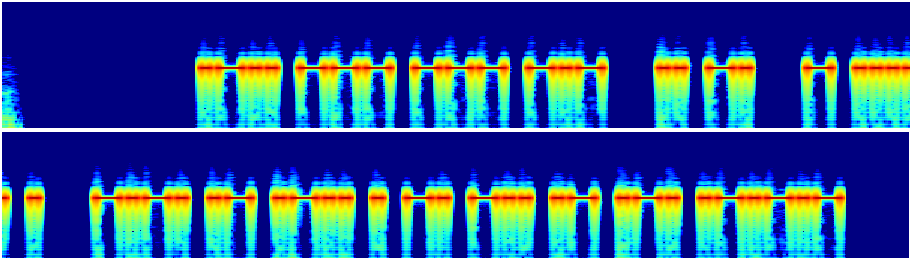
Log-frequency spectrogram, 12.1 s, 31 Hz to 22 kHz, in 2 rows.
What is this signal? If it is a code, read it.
Morse code, heard as a keyed tone, about 22 wpm, 700 Hz. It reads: LOOK IN THE CALENDAR.
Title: Sentences from Top 1600 Words 22wpm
